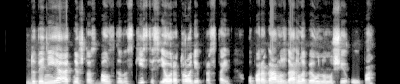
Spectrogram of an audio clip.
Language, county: Lithuanian, Kaunas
